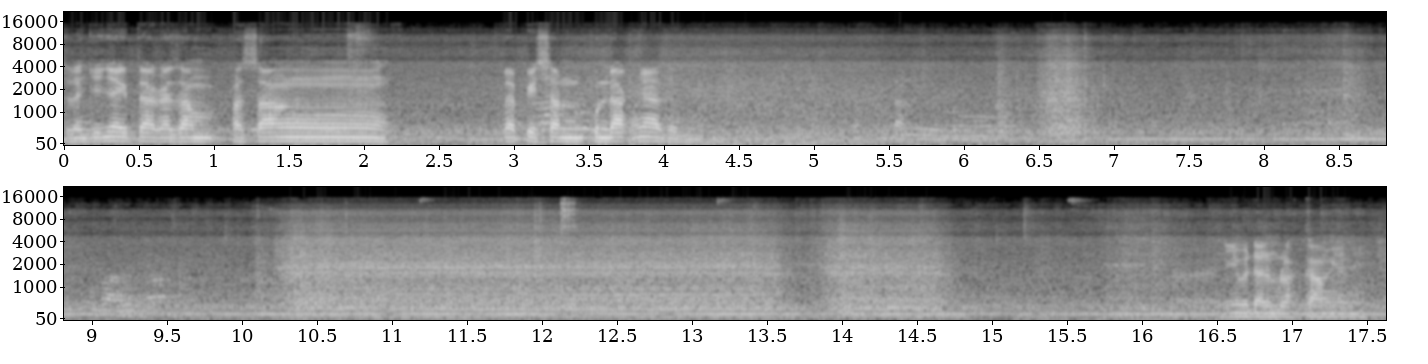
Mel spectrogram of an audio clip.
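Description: A sewing machine runs, stitching fabric.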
